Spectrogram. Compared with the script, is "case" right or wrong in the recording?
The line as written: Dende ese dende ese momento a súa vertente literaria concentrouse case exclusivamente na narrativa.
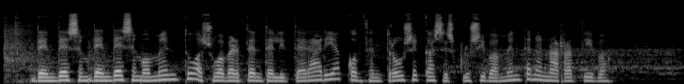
right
